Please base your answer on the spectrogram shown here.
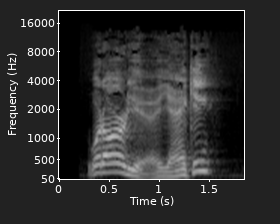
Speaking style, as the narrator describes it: asked Fricky

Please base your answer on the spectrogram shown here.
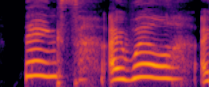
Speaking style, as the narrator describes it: I panted

